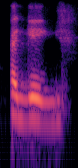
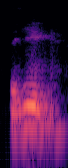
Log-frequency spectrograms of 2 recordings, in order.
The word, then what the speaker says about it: Taguig: the slums of, I'm sorry, could you please pronounce that for me, since I'm going to murder it? Taguig. Taguig.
